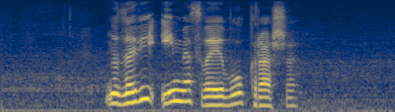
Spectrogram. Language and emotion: Russian, neutral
